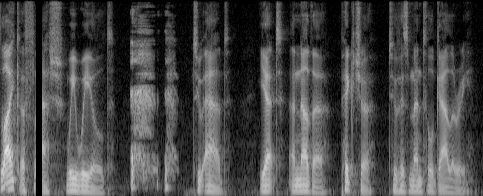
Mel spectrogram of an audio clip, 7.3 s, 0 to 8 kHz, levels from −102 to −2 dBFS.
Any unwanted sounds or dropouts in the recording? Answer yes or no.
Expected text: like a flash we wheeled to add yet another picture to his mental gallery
yes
